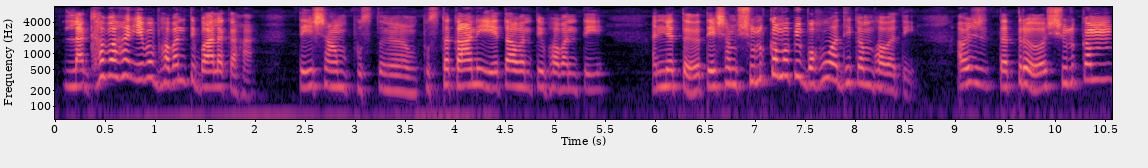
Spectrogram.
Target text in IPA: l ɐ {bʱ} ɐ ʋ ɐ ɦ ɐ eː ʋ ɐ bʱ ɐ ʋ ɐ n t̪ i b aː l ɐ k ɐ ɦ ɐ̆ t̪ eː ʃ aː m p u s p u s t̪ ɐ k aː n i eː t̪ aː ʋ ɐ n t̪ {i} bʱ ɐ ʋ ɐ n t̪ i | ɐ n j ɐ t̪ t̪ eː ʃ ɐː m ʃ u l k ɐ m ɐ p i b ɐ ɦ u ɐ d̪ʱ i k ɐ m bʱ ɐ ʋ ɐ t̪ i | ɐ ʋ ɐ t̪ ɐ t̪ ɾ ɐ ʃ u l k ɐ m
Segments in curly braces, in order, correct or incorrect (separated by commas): incorrect, correct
